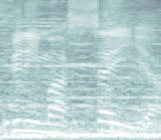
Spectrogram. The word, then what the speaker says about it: Marseglia: Jim: That would be Marseglia. (Pronounced correctly, an Italian name) Jay: He's got a new look.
